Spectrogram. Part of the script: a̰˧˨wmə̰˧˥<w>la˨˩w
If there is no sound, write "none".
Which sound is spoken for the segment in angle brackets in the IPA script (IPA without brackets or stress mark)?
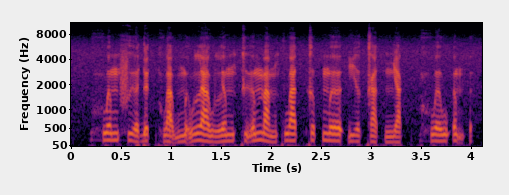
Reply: w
